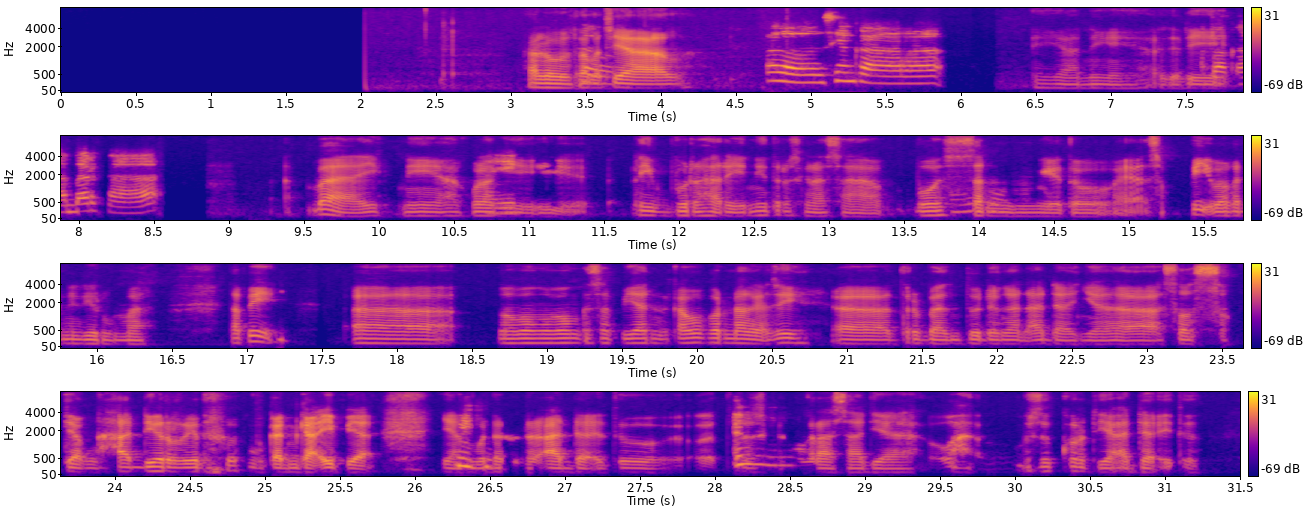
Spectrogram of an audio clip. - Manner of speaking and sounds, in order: static; other background noise; laughing while speaking: "itu"; chuckle; distorted speech
- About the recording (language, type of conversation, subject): Indonesian, unstructured, Bagaimana hewan peliharaan dapat membantu mengurangi rasa kesepian?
